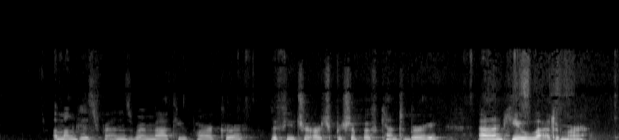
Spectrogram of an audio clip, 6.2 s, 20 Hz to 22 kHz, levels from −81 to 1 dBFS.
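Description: From 0.76 s to 5.9 s the level climbs steadily, a case of automatic gain rising. The gain control judged the incoming speech too quiet and kept raising its gain, adding about 15 dB over roughly five seconds. Because the boost is applied to the whole signal, the voice and the background noise floor swell together.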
